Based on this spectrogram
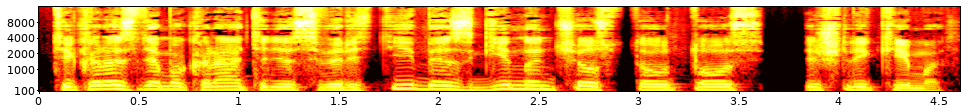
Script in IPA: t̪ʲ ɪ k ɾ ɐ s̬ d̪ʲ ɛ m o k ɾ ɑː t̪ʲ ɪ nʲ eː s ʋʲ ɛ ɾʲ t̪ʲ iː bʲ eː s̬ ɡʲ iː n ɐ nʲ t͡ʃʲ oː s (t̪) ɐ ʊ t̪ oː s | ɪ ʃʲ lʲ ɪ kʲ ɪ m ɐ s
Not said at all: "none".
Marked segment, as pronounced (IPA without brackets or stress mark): t̪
